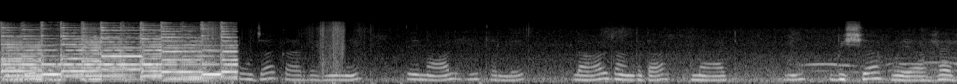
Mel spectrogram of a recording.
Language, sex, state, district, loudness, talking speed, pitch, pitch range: Punjabi, female, Punjab, Pathankot, -13 LUFS, 100 wpm, 210 Hz, 195-235 Hz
